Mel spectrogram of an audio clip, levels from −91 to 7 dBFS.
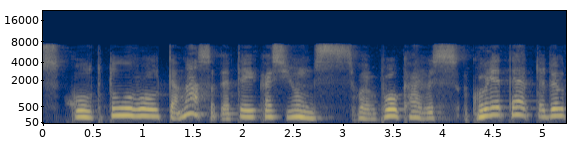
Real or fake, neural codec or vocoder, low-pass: fake; codec, 24 kHz, 0.9 kbps, WavTokenizer, medium music audio release; 7.2 kHz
